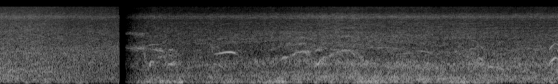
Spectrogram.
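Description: Surf breaking and washing up a pebble beach, a steady rush of water broken by a brief silent gap about a second in. After the gap, children's high shouts and calls come through over the waves.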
